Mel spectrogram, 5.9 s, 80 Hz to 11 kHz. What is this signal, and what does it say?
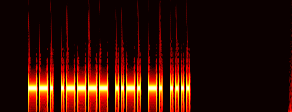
Morse code, heard as a keyed tone, about 22 wpm, 700 Hz. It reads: G1FNH
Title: DXCC-100 Call Signs - 5 Characters - 22wpm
